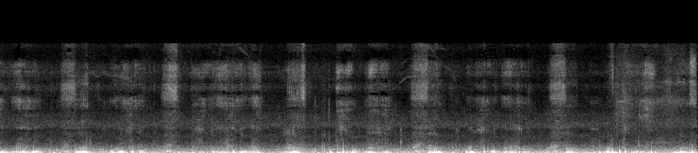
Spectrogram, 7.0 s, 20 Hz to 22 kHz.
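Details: English Bulldog chewing a toy on 07/03/2015, with rough snorting breaths and gnawing noises in irregular bursts, plus a high steady whine in the background.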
